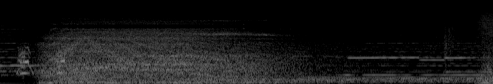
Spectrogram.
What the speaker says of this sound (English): Woof.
